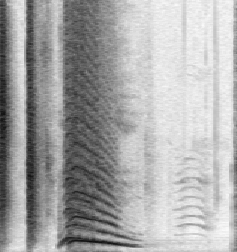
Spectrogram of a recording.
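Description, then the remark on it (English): Two sharp hand claps in quick succession, followed right away by a loud, drawn-out Ric Flair-style vocal whoop that slides downward in pitch before fading out. “Two claps in Ric Flair!”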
